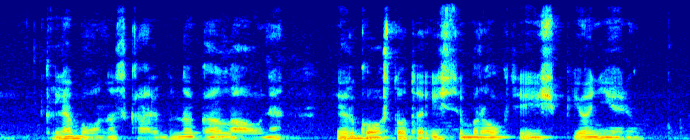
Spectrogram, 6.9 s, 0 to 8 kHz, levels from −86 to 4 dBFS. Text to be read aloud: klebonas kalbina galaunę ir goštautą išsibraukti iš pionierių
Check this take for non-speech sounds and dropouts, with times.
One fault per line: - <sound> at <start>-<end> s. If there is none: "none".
none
